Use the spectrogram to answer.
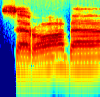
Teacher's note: یہاں پہ صرف آپ کو 2 کاؤنٹ ہی کھینچنا پڑے گا، جتنا آپ نے را پڑھا اتنا ہی آپ نے با پڑھنا ہے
